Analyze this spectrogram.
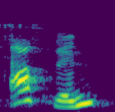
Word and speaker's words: often: smart so yeah Chantal often often is like Castle it's a silent t English 101 stuffed cupcake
